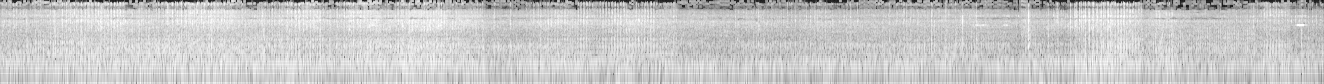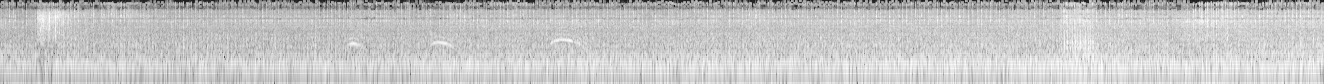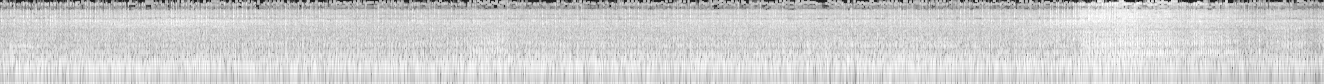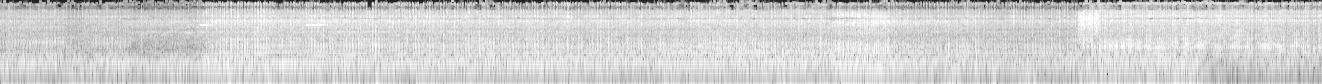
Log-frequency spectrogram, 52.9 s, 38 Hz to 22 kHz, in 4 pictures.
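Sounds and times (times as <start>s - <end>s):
lawn mower engines running: 0.0s - 52.9s
sharp knock: 50.5s - 51.2s.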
